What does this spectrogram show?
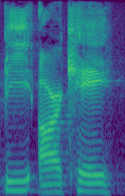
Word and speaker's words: Bjarke: pronounce your first name I normally explain it like there's a reference to Bjork because it's similar BJ yeah but the symbol hack just like you would say FBI or CIA you pronounce every letter in the acronym say the acronym BRK quickly BRK BRK oh okay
